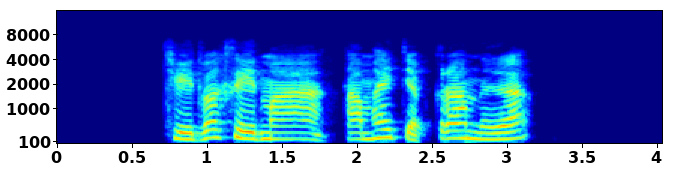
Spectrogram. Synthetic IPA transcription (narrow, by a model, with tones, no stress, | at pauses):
t͡ɕʰiː˨˩t̪̬̚wa˦˥k̚siː˧nmaː˧t̪ʰa˧mha˥˩jt͡ɕe˨˩p̚kɾaː˥˩mnɯ˦˥ɐ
